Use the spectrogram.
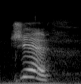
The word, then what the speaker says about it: GIF: they always called it jiff then and that was before people were using them generally as ways of communication okay and because the creator had said that it was jiff what's really interesting about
